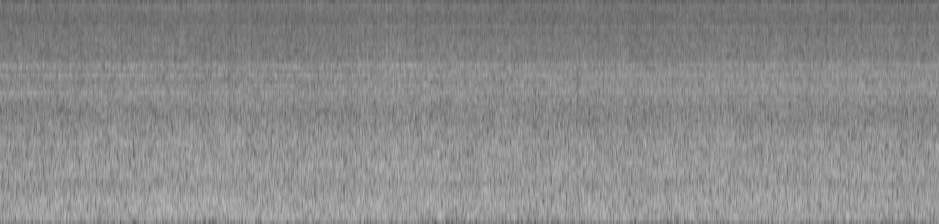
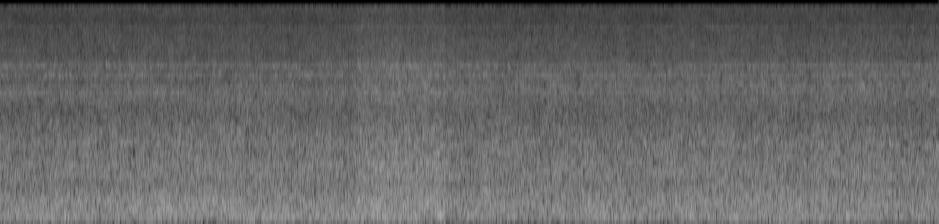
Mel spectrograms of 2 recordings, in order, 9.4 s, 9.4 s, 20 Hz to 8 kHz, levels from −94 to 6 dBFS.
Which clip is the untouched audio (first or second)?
first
